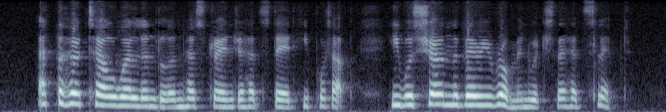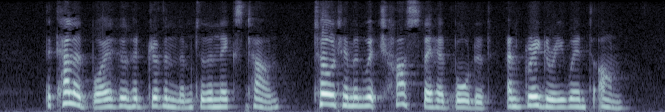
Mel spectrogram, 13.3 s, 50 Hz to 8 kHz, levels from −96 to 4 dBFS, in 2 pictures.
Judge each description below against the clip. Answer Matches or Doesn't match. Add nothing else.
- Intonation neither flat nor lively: Matches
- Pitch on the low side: Doesn't match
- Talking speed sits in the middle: Doesn't match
